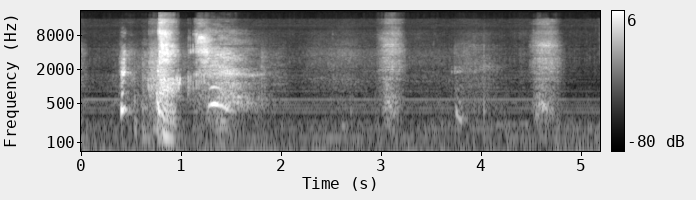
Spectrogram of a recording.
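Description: A burst of sharp sneezes, then softer sneezes and snuffles trailing off in a quiet room.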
